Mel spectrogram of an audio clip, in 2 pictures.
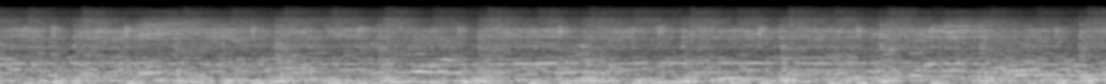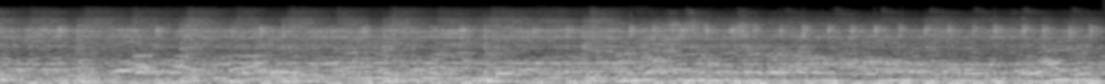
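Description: Loud live rock band playing: electric guitars, drum kit and keyboards, with a vocalist singing into the microphone.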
